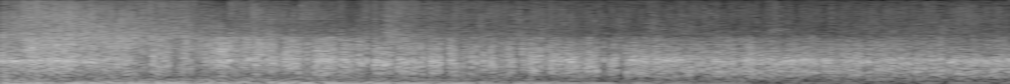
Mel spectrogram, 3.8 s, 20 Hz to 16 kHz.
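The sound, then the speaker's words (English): The Watson Grinding and Manufacturing Facility, an industrial warehouse next to a residential neighborhood in the Houston area, explodes around 4 in the morning, captured on a home security camera: a loud, sustained roar of deep rumbling and crackling noise that fills about four seconds without letting up, with no voices. “An industrial warehouse right next to this residential neighborhood explodes.”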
